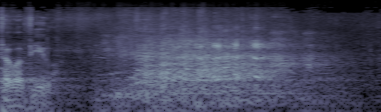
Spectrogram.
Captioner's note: laughter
